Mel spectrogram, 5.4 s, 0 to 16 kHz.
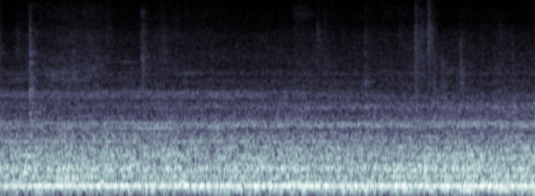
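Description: Inside a JR East E233-2000 series electric commuter train pulling out of an underground station: a steady low hum with running noise.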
